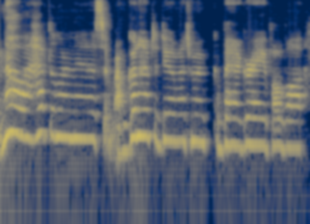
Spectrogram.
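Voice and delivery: mildly whiny retold protest of an upset boy; upset child. Son tells mom he has to study, mildly upset imitation. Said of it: "he's upset".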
